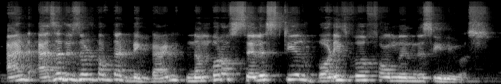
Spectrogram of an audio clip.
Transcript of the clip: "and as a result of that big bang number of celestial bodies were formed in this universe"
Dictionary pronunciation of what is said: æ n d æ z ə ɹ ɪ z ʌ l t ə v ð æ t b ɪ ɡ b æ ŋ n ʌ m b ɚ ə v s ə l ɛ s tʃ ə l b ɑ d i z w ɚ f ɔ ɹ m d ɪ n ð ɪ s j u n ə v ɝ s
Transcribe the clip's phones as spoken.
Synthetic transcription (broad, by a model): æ n d æ z ə ɹ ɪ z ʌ l t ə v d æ t b ɪ ɡ b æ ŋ n ʌ m b ɚ ə v s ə l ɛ s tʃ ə l b ɑ d i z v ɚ f ɔ ɹ m d ɪ n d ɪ s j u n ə v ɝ s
